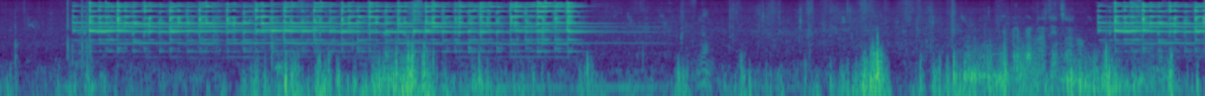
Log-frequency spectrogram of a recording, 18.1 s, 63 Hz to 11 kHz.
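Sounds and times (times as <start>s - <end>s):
wind gusting on microphone: 0.0s - 18.0s
bell-like chiming tones: 1.1s - 10.0s, 16.5s - 18.0s.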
